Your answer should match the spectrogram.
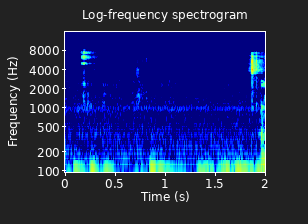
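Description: A person chewing a mouthful of fried chicken sandwich, with a few faint wet mouth clicks and dull low thumps.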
